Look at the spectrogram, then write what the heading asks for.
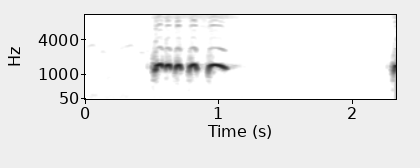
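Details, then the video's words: Female local zebra dove, vigorous singer, used to provoke non-singing males into song: a quick run of four staccato mid-pitched coos ending in a longer drawn note, with the next phrase starting at the end; quiet background. "PERKUTUT LOKAL GACOR BETINA MEMANCING EMOSI YANG MACET"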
